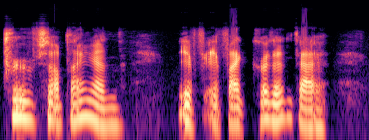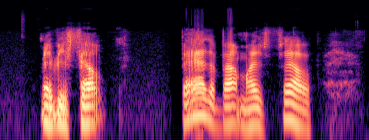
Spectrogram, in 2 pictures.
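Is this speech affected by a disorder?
Yes: spinal muscular atrophy; 60 years old.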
